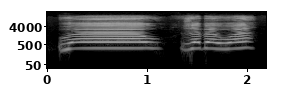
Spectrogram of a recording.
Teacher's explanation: واو زبر وا, ہونٹوں کی گولائی سے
